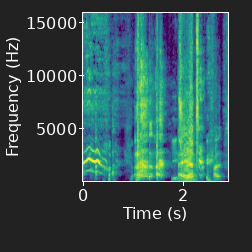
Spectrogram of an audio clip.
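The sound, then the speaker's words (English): A few harsh coughs burst out in quick succession, followed by strained, groaning vocal sounds from the same person. “So anyway, I started coughing.”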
